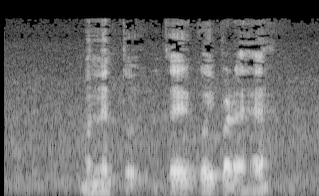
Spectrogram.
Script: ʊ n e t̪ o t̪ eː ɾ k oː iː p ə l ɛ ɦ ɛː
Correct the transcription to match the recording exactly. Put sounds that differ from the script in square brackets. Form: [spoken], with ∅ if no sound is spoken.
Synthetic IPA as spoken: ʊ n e t̪ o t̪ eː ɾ k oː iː p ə [ɽ] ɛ ɦ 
